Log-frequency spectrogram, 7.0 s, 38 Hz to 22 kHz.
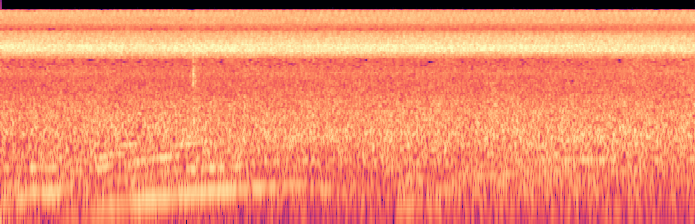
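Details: Kobe, Japan, 14 August 2011: higurashi (Tanna japonensis) cicadas fill the air with a constant bright, hissing drone taken on a Zoom stereo recorder, while faint low hums and one brief high click sit underneath.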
